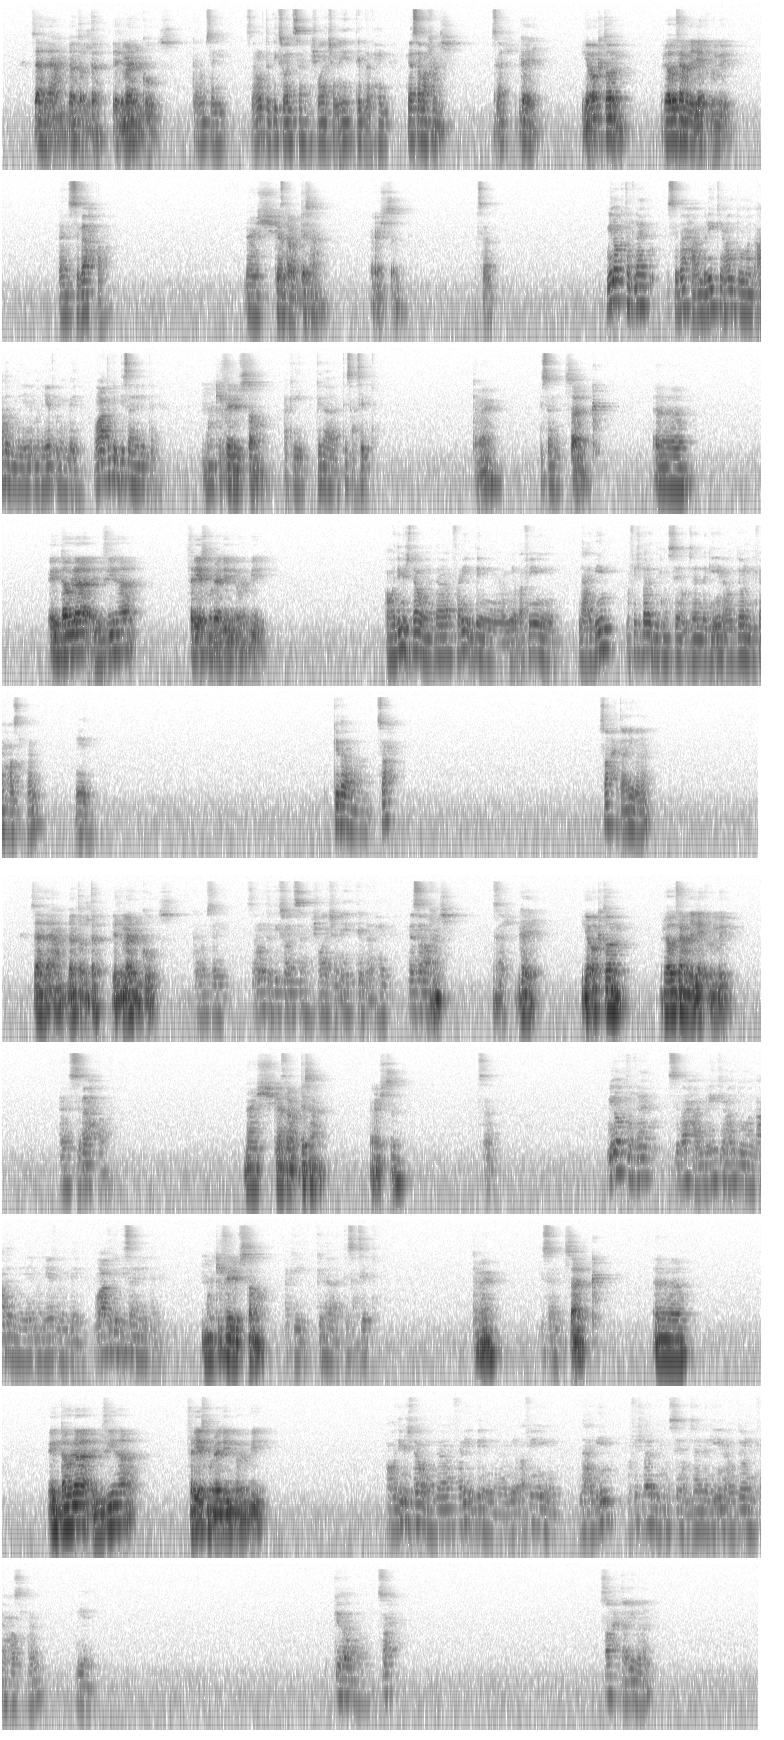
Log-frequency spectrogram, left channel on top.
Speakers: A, on the right (about 50°); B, on the left (about 80°).
A: سهلة يا عم ده انت قلتها الرماية بالكوس
B: كلام سليم بس أنا قلت أديك سؤال سهل شوية عشان إيه تبدأ تحل كده سبعة خمسة
A: ماشي ماشي
B: اسألني
A: جايلك ايه اكتر رياضة فيها ميداليات أولمبية
B: آه، السباحة طبعا
A: ماشي كده
B: تسعة
A: تمام تسعة ماشي استنى
B: اسألني مين أكتر لاعب سباحة أمريكي عنده مد- عدد ميدالي- ميداليات أولمبية؟ وأعتقد دي سهلة جدا يعني
A: مايكل فيليبس طبعا
B: أكيد كده تسعة ستة
A: تمام
B: اسألني
A: أسألك آه. ايه الدولة اللي فيها فريق اسمه الرياضيين الأولمبيين؟
B: هو دي مش دولة ده فريق بي... بيبقى فيه لاعبين مفيش بلد بتمثلهم زي اللاجئين أو الدول اللي فيها حصر فاهم هي دي كده صح صح تقريبا ها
